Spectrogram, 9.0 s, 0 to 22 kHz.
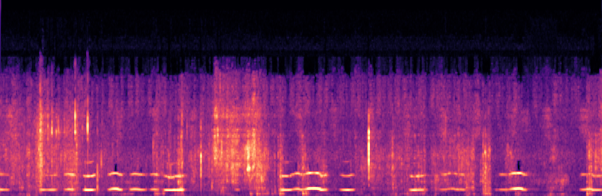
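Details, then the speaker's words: GPX6000 metal detector in noisy Warwick goldfield ground on the Normal ground type: wavering whistles pop up at random over a hiss, easily masking a known target. The wrong ground setting gives false signals; Difficult ground type cleared the noise. "see this is the problem it's making noise all over the place unless you get a sharp noise you're not going to want to stop and i could i could easily miss that even knowing it's there"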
